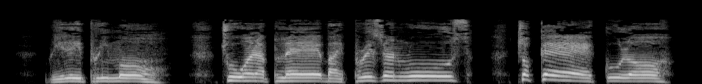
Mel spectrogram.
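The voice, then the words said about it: Thick Latin accent. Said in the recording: “In a thick Latin accent, Nexus asked,”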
